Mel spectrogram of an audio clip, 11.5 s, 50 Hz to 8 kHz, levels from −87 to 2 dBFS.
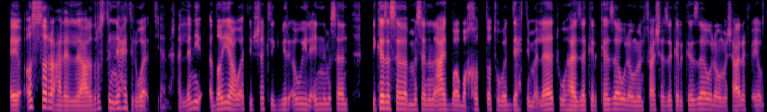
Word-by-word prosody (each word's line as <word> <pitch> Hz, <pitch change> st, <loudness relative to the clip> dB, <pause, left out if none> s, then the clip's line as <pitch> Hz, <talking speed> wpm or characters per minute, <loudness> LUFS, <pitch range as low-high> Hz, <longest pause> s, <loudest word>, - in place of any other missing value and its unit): آآ -, -, +6 dB
أثّر 190 Hz, -1 st, +5 dB
على 120 Hz, -4 st, +1 dB
ال 115 Hz, 0 st, -3 dB
على 115 Hz, +1 st, +3 dB
دراستي 160 Hz, +6 st, -3 dB
من 160 Hz, -, -4 dB
ناحية 165 Hz, +1 st, +1 dB
الوقت. 115 Hz, +2 st, -4 dB
يعني -, -, -18 dB
خلّاني 135 Hz, -, -3 dB
أضَّيع 140 Hz, +8 st, +3 dB
وقتي 130 Hz, +2 st, -4 dB
بشكل 135 Hz, 0 st, -5 dB
كبير 125 Hz, +2 st, -7 dB
أوي، 140 Hz, +1 st, -4 dB
لأن 135 Hz, +2 st, -4 dB
مثلًا 135 Hz, -1 st, -1 dB, 0.4 s
في 135 Hz, -, -1 dB
كذا 165 Hz, +2 st, +7 dB
سبب، 145 Hz, -3 st, +5 dB
مثلًا 130 Hz, 0 st, 0 dB
أنا 130 Hz, -, -2 dB
قاعد 130 Hz, 0 st, +5 dB
بقى 120 Hz, -, 0 dB
باخطط، 135 Hz, +3 st, -5 dB
وبادي 120 Hz, +1 st, -2 dB
احتمالات، 125 Hz, +4 st, 0 dB
وهاذاكر 125 Hz, 0 st, 0 dB
كذا، 135 Hz, +4 st, -1 dB
ولو 130 Hz, -3 st, -2 dB
ما 115 Hz, -, -5 dB
نفعش 125 Hz, +3 st, -2 dB
أذاكر 120 Hz, +1 st, -5 dB
كذا، 130 Hz, +4 st, -3 dB
ولو 120 Hz, -5 st, -3 dB
مش 110 Hz, 0 st, -5 dB
عارف 120 Hz, +2 st, -1 dB
إيه، 125 Hz, -, -5 dB
130 Hz, 205 wpm, -28 LUFS, 120-140 Hz, 0.4 s, كذا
